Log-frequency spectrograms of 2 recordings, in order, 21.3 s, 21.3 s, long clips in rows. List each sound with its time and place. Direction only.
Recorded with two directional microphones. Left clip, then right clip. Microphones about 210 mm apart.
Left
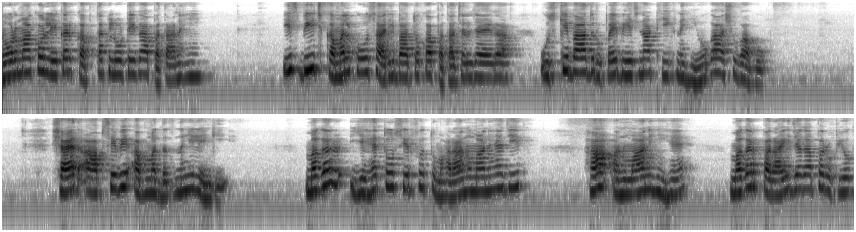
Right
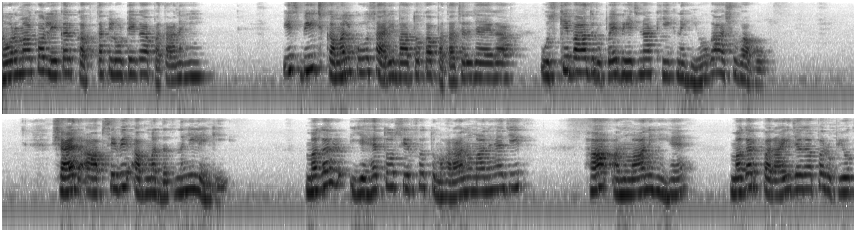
0.0 s a woman's voice: 55° left (ahead or behind)
3.5 s a woman's voice: 55° left (ahead or behind)
11.0 s a woman's voice: 55° left (ahead or behind)
14.4 s a woman's voice: 50° left (ahead or behind)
